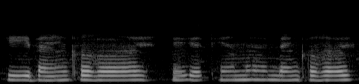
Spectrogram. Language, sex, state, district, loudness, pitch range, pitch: Magahi, female, Bihar, Samastipur, -34 LUFS, 200-210 Hz, 205 Hz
